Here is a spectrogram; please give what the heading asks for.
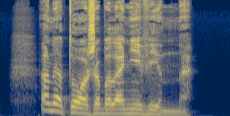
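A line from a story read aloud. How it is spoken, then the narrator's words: Plain. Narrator (Russian): сказал адвокат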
